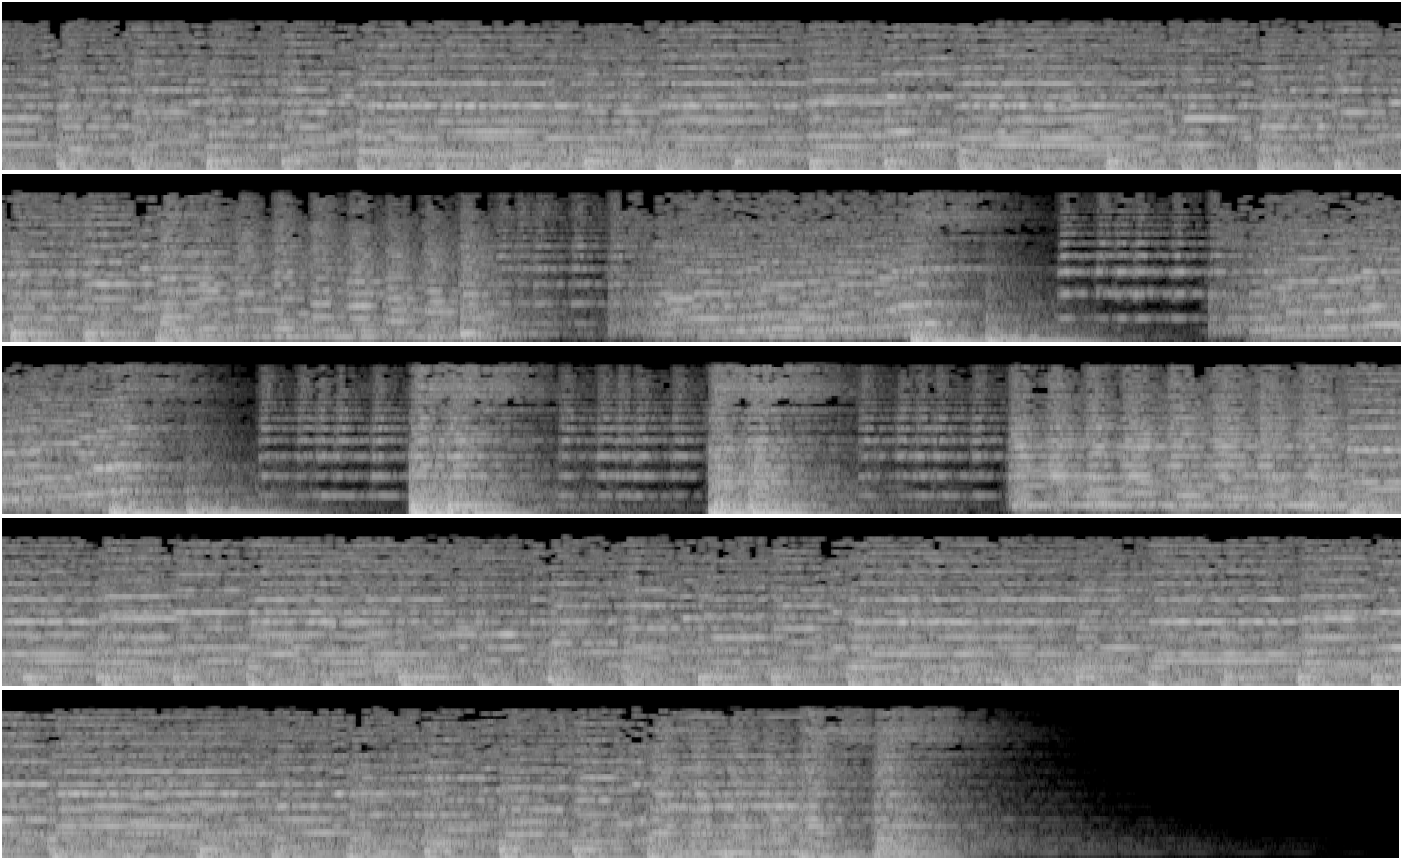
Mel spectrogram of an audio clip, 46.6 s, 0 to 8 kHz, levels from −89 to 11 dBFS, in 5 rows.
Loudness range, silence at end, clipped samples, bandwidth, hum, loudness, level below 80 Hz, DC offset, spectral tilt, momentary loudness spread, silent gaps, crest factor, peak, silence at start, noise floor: 5 LU; 2.7 s; under 0.1%; 5.8 kHz; none; -21 LUFS; -28 dBFS; under 0.1%; -10 dB/octave; 12 LU; none; 18 dB; -4 dBFS; 0 s; -89 dBFS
